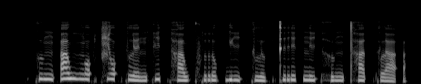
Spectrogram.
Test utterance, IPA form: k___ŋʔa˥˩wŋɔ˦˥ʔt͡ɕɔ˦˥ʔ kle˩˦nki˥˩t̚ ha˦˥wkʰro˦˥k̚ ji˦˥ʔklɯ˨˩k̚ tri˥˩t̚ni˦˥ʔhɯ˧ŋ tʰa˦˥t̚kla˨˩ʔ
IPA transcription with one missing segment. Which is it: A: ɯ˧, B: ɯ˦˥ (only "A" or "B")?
A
